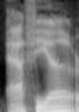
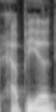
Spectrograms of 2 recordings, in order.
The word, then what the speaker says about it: Apphia: It's actually written to Philemon, to Apphia or Appia, depending on how you pronounce the name.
